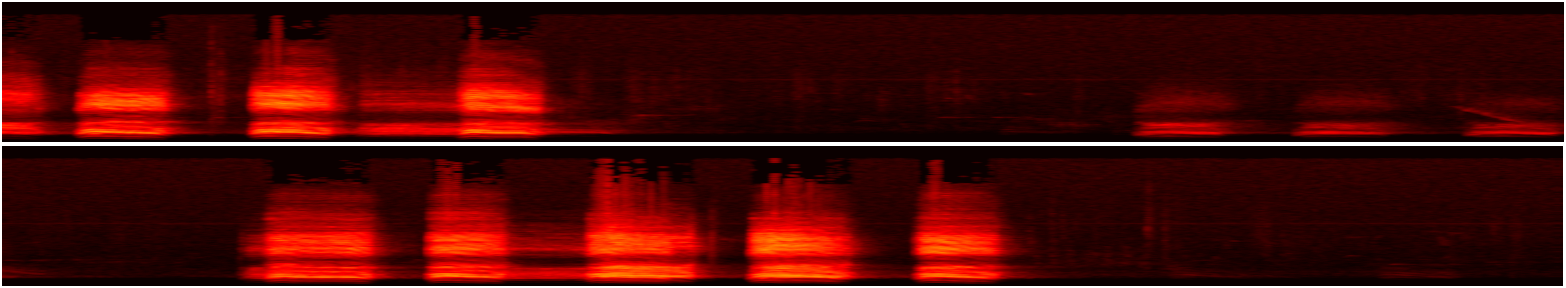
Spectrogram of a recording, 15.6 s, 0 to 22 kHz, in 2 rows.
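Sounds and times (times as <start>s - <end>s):
carrion crow Corvus corone cawing: 0.0s - 3.2s, 5.7s - 7.9s, 9.0s - 13.0s.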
